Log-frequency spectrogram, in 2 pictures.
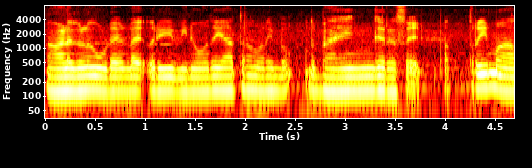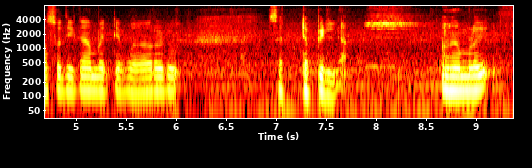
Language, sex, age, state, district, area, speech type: Malayalam, male, 30-45, Kerala, Malappuram, rural, spontaneous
